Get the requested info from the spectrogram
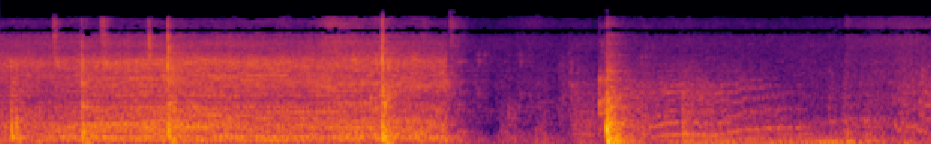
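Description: Gas leaf blower running steadily for about three seconds, then stopping suddenly, followed by a single sharp knock about a second later.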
